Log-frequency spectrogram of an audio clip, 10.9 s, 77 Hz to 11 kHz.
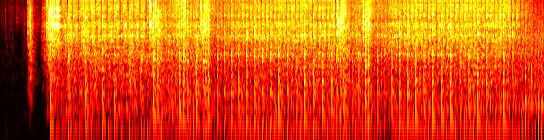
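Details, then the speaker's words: Stock 196cc Axis/Coleman mini bike engine with Mikuni VM22 carb, aftermarket exhaust and governor delete: starts after a quick crank and settles into a steady, even single-cylinder putter with crisp throttle; healthy and responsive. "So, we'll go ahead, crank it up, see how it sounds."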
